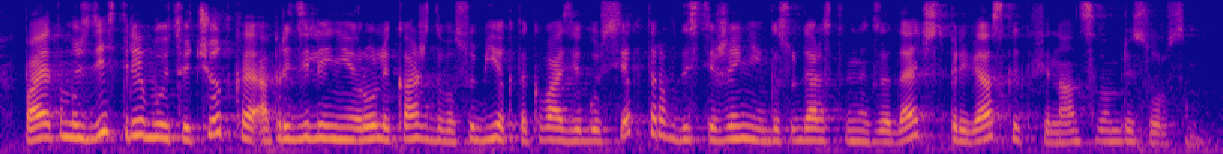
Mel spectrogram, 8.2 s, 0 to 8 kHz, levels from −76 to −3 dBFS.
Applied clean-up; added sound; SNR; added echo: none; none; none; none.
